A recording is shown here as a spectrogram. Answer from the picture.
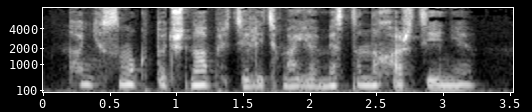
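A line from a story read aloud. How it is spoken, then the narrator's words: Whisper. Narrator (Russian): прошептала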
